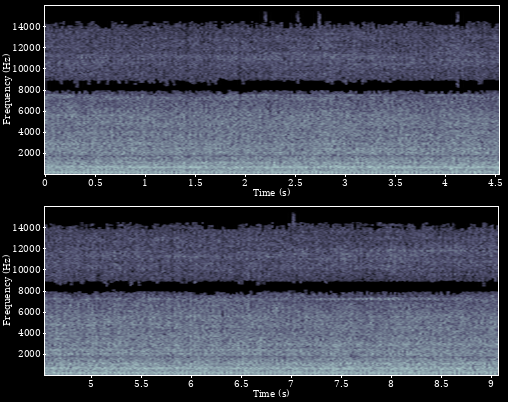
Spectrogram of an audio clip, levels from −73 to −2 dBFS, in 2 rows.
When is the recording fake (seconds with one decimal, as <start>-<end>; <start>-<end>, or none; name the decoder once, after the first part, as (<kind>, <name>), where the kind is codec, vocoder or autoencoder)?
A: none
